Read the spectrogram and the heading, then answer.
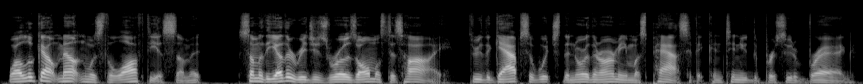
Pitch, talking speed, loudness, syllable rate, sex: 105 Hz, 230 wpm, -22 LUFS, 5.8 syllables/s, male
